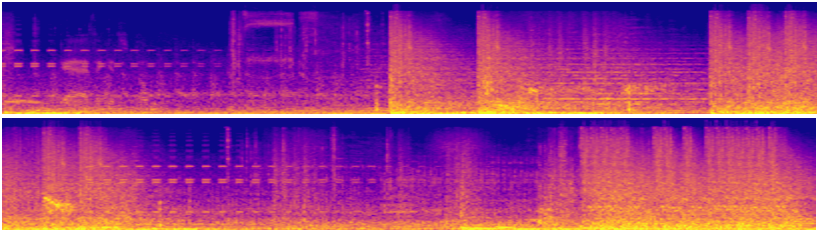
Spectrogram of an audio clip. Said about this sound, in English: That's a sniper.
